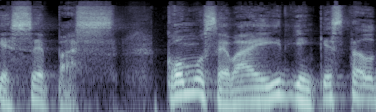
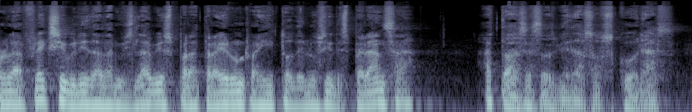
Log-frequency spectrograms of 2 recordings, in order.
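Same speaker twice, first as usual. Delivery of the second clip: softer, hushed and prayerful; quiet prayer; 5 semitones lower, 4 dB quieter than usual. Retold or imitated. Speaker sharing his pre-talk prayer, praying in a hushed voice. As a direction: pray it quietly to the Lord, inward. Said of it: "esa oración viene siendo".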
